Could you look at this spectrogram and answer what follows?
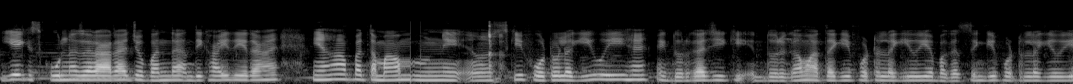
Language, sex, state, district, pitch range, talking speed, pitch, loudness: Hindi, female, Bihar, Gopalganj, 180-205 Hz, 240 wpm, 190 Hz, -21 LUFS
